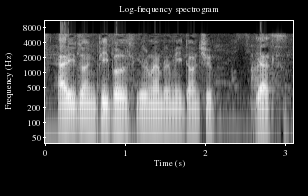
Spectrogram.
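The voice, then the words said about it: Put-on accent, inconsistent. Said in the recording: “what's up with the whole accent? ... You start off with the accent, but eventually, as the show goes on, ... It's like it's not even consistent. It's like it's here and it's gone.”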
